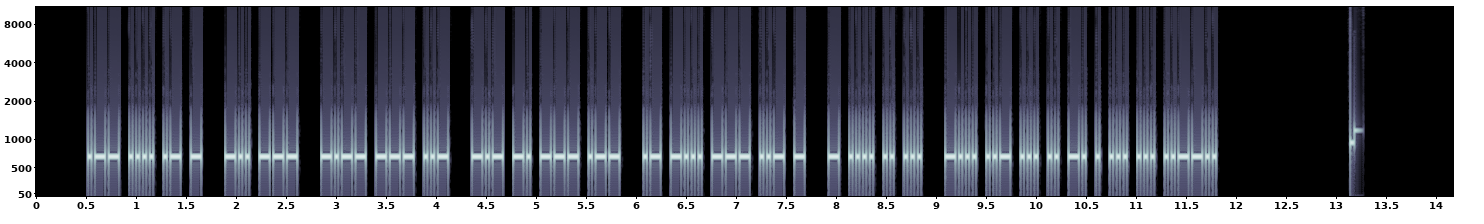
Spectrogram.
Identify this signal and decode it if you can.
Morse code, heard as a keyed tone, about 34 wpm, 700 Hz. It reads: WHAT DO YOU KNOW ABOUT THIS BUSINESS?
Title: Sentences from Top 600 Words 35wpm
